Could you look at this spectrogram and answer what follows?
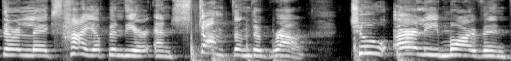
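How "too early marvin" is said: neighing horses. Acted. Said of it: "the horses neighed".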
